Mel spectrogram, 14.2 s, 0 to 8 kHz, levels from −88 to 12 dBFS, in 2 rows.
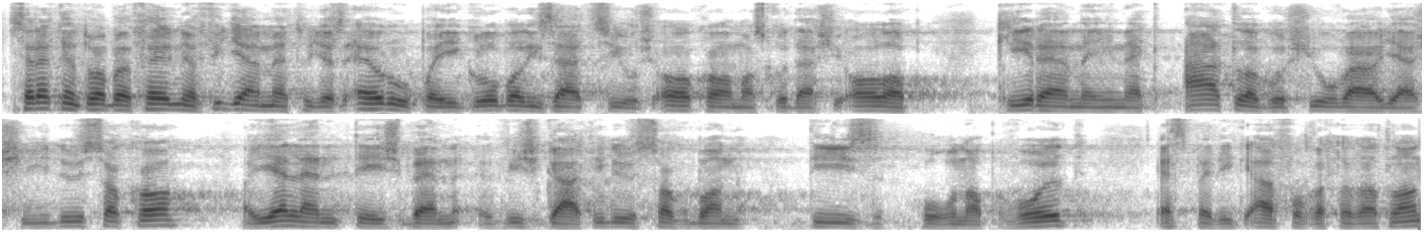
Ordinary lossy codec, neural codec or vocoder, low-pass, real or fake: none; codec, 16 kHz, 16 kbps, FunCodec, trained on LibriTTS, 50 frames a second; none; fake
